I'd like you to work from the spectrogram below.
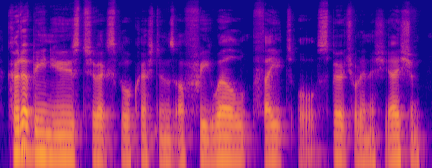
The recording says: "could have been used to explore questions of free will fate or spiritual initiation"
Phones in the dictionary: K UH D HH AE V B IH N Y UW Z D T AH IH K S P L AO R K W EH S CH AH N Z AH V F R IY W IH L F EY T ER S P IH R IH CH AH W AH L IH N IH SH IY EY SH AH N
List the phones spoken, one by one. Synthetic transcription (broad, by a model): K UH D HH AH V B IH N Y UW Z T AH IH K S P L AO K W EH S CH AH N Z AH V F R IY W IH L F EY T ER S P IH R IH CH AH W AH L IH N IH SH IY EY SH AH N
